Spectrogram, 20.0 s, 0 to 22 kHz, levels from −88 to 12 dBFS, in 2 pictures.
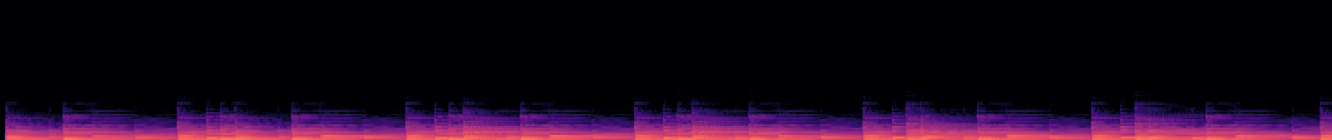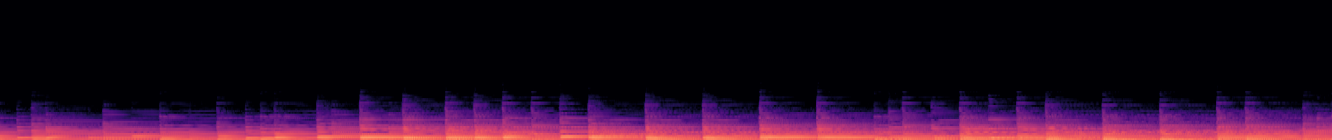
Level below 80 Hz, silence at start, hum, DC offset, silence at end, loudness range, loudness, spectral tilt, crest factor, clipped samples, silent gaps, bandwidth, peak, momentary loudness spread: -46 dBFS; 0.05 s; none; under 0.1%; 0 s; 7 LU; -21 LUFS; -10 dB/octave; 16 dB; under 0.1%; none; 5.8 kHz; -4 dBFS; 10 LU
